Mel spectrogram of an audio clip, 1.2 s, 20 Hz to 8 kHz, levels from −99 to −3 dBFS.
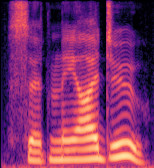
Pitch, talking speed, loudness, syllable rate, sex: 185 Hz, 155 wpm, -15 LUFS, 4.8 syllables/s, female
